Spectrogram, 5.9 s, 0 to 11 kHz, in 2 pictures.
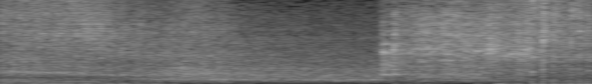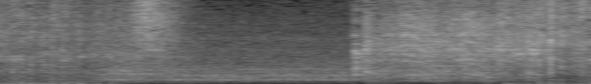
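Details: Built turbo Toyota MR2 first fire-up after oil cooler and filter relocation: ragged, uneven running, surging as throttle is worked to keep it alive; running on old turbo ECU map, wrong for this setup.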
